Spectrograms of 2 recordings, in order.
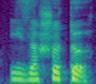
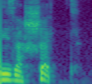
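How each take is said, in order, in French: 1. La terminaison finale est prononcée à voix haute. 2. La terminaison finale est muette. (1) "On ne dit pas" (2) "La terminaison, elle est muette"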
